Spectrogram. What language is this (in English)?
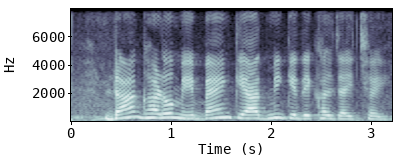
Magahi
